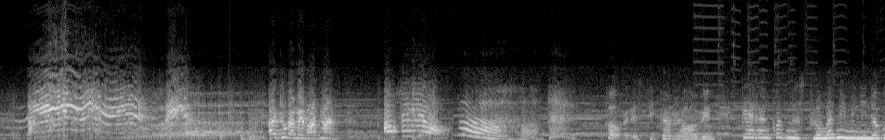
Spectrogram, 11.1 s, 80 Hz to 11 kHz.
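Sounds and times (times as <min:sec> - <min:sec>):
cat meowing loudly: 0:00.0 - 0:11.0
laughter: 0:00.4 - 0:11.0
speech: 0:03.5 - 0:07.0, 0:07.6 - 0:11.0.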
